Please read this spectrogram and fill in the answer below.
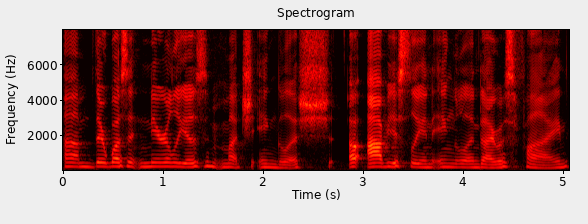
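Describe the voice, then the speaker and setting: A woman with a Great Lakes accent speaks at a medium pitch in a bright, sharp tone, fairly slowly and with hardly any pauses, her intonation fairly even, in a very clean recording with a silent background. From Minnesota, US. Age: 60s. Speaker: retired real estate agent and traveler. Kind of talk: interview storytelling.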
